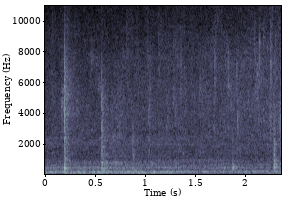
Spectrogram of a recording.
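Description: Diced carrot, onion and red pepper frying in a pot, a steady close crackling sizzle with a few sharper pops and stirring scrapes.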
